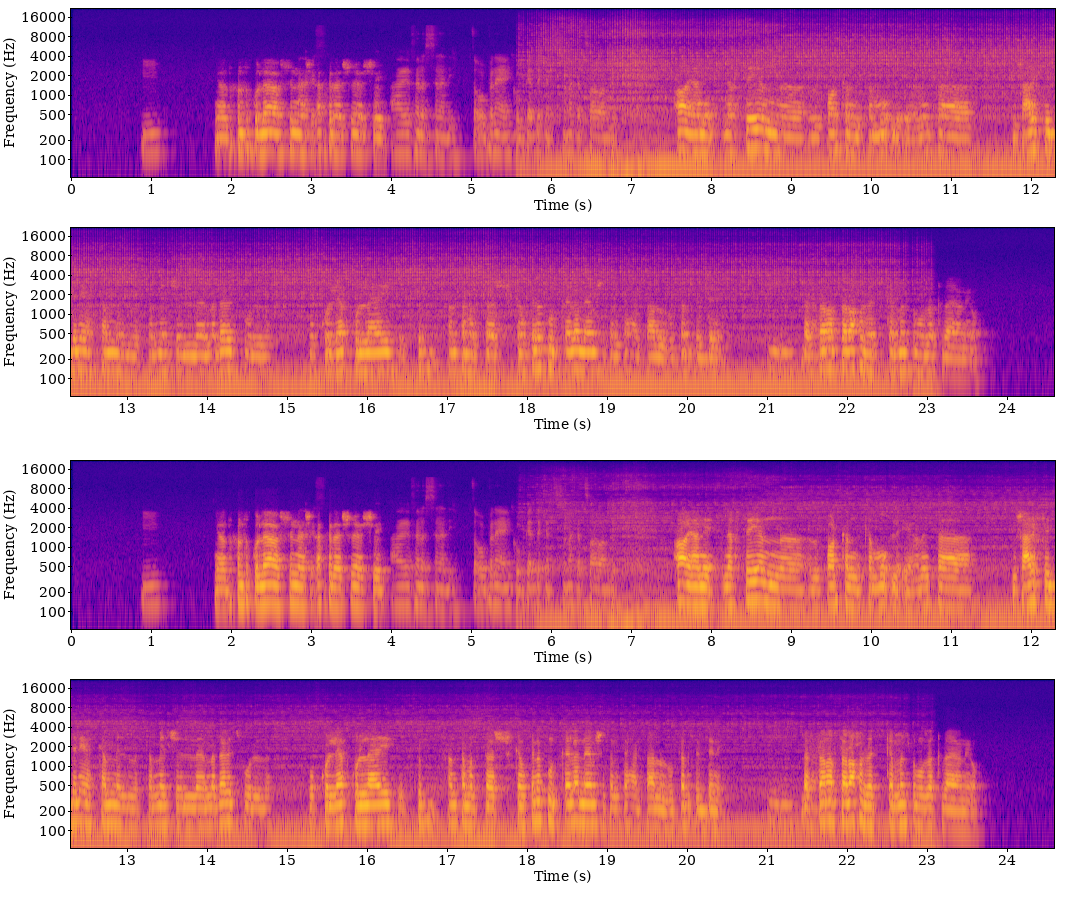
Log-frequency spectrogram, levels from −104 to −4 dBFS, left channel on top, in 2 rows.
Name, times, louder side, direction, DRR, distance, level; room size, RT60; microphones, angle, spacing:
voice 1, 1.8-3.9 7.5-11.3 11.8-14.8 15.3-20.5 21.4-23.6, right 4 dB, 70° right, 0.4 m, -27 dB
voice 2, 2.8-3.3 3.8-7.3 21.0-21.6, equal, 5° right, 0.3 m, -40 dB
Engine, 5.6-23.1, left 2 dB, 45° left, 0.6 m, -39 dB
3.7 x 3.3 x 2.3 m
head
